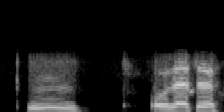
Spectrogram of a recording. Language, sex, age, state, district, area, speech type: Maithili, female, 60+, Bihar, Saharsa, rural, conversation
